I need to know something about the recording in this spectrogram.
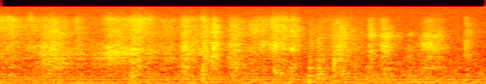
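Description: Faint, irregular rustling and crinkling of a packaged pair of Skoy Scrub cotton scouring cloths being unwrapped from their cardboard sleeve and pulled apart by hand.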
